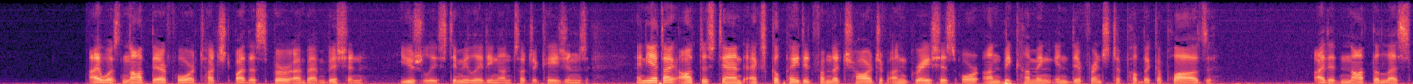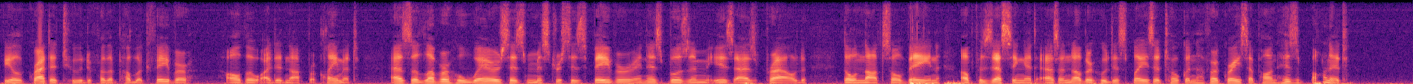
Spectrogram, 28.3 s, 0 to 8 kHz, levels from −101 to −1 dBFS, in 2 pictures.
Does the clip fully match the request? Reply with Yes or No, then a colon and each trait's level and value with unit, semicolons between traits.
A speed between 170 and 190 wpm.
Yes: average, 175 wpm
